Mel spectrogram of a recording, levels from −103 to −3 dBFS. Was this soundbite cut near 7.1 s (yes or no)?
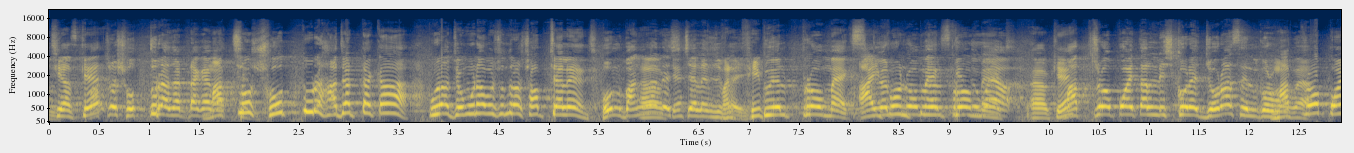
yes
